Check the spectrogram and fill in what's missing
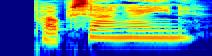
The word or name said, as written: popsangerinde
